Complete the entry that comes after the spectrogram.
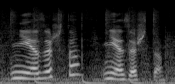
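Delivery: ordinary talk, nothing marked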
